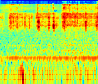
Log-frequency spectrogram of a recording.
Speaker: Say, this is junk. You don't even want, this should have had rubber sealed, fully sealed with lifetime lubrication, and that don't have it.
